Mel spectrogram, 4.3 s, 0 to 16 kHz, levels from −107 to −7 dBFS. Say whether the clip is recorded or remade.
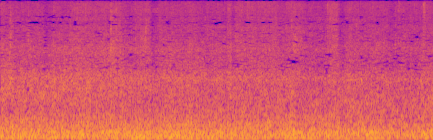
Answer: recorded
